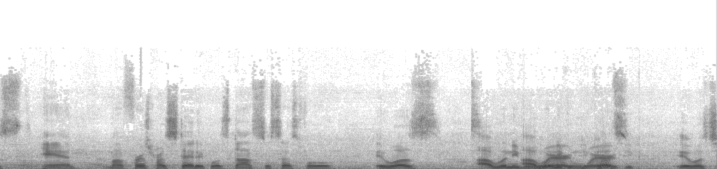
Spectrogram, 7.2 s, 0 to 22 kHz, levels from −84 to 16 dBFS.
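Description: From 4.73 s to 6.4 s a doubled audio track appears: a second, full-band copy of the sound runs roughly 400 ms behind, at about the same level, starting and stopping abruptly with no decay. The likely cause is a slower second capture path mixed in.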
